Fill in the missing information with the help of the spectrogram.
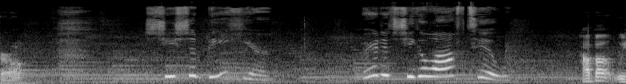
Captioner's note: sigh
